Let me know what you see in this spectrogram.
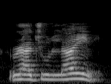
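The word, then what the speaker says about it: رجلين: There is a fatha on the lam. So the pronunciation is Rajulaini.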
